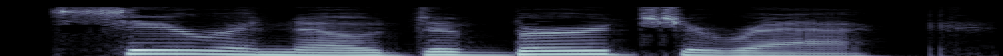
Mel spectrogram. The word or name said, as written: Cyrano de Bergerac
